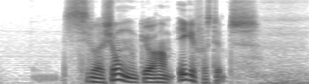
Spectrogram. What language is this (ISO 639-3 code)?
dan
